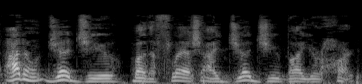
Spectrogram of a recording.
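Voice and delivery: slow, soft divine pronouncement; hushed, deliberate retelling of God's words; voice of the Lord. Retold or imitated. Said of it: "the Lord said this to me".

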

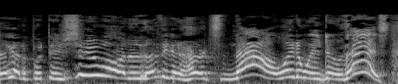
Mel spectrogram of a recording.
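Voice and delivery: high-pitched whining lament, hammed up; comic anguished wail. Preacher retelling dread of the shoe, mock anguished wail. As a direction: wail it high, as if close to tears.

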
